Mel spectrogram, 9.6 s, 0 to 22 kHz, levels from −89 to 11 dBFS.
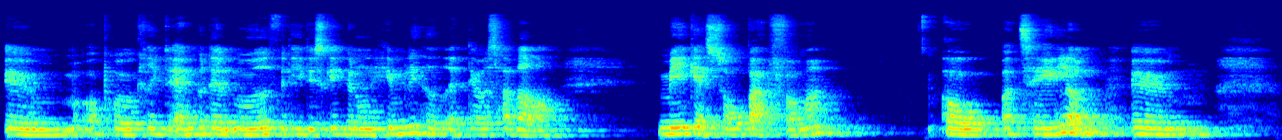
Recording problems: off-mic speech; far
room echo; slight; dies away in 0.5 s

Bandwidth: 14.5 kHz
